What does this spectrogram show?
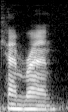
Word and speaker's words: Cameron: Cameron, but you're just Camran. Is But it it's not pronounced that way. That's how it should be pronounced. Your mum just can't It's- spell Cameron. It's more like Kamran. Camran. Camran.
